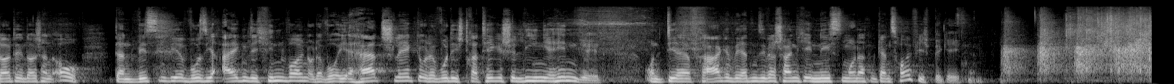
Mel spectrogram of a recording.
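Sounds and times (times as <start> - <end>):
speech: 0.0 - 10.1
audience clapping: 10.0 - 11.6.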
